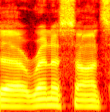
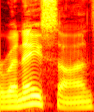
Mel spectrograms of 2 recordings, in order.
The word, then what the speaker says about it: Renaissance: Yeah, and Renaissance is the American pronunciation. I believe if you go to England, you'll probably hear Renaissance. It is Renaissance in England. As their pronunciation. But we'll use the American pronunciation since we are Yankees here.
